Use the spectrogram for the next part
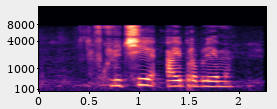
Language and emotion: Russian, neutral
